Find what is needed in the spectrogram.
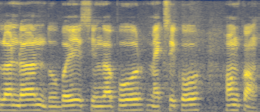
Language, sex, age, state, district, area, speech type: Marathi, male, 18-30, Maharashtra, Yavatmal, rural, spontaneous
